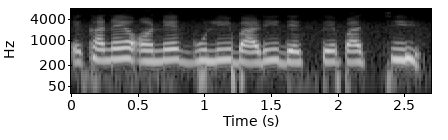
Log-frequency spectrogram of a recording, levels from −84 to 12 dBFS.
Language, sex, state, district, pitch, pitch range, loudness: Bengali, female, West Bengal, Alipurduar, 265 Hz, 245-280 Hz, -15 LUFS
